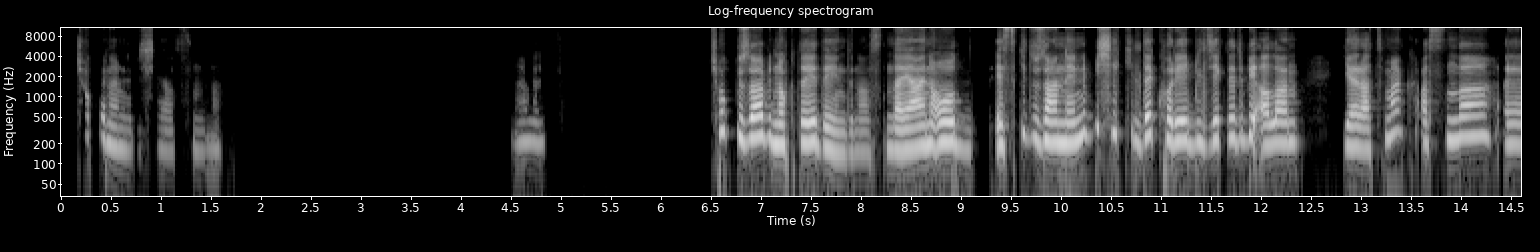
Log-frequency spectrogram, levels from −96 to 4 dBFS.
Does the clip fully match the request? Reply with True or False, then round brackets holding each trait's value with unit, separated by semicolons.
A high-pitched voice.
True (210 Hz)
